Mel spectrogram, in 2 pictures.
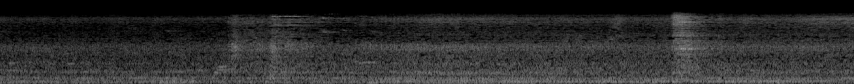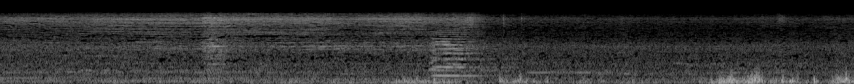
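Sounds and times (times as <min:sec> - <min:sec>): train rumbling: 0:00.0 - 0:17.0
train horn blast: 0:11.8 - 0:13.9.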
